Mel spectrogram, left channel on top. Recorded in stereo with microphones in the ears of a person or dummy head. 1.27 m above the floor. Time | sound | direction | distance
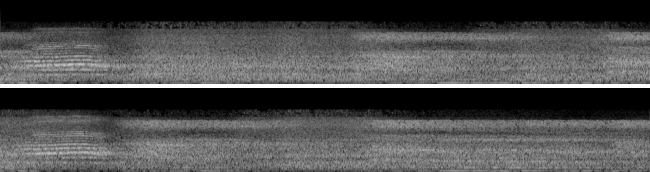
0.1 | a cat meowing | 30° right (ahead or behind) | 0.6 m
